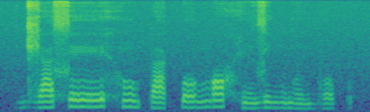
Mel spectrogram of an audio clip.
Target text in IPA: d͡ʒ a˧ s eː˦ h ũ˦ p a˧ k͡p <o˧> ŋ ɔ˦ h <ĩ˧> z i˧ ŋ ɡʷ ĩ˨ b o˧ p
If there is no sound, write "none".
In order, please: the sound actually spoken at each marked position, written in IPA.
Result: o˧, ĩ˨

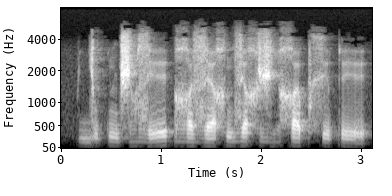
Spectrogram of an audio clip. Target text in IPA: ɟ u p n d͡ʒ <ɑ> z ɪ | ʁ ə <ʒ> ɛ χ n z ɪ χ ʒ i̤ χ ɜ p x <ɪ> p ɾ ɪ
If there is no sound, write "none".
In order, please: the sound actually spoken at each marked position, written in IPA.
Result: ɑ̤, z, ɪ

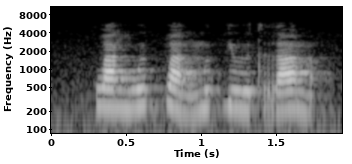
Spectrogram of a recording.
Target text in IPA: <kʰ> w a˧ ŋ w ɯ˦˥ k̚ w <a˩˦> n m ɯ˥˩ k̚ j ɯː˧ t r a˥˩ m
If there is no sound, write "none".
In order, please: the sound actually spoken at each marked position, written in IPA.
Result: k, a˩˦

